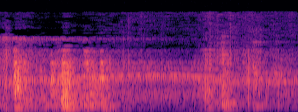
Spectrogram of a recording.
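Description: The door of a house on the edge of the town of Sterling is unlocked and opened, with a few quiet rattling clicks from the latch and a soft scraping swing, heard at low volume with no talking.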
